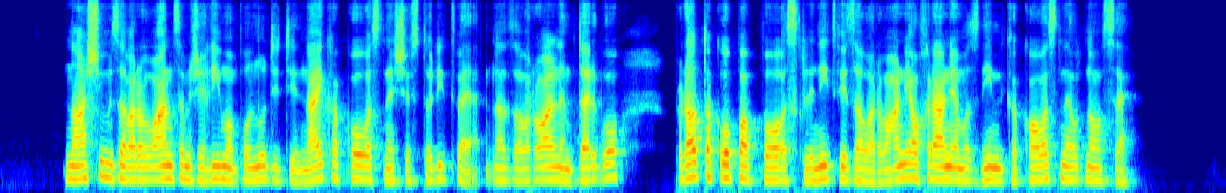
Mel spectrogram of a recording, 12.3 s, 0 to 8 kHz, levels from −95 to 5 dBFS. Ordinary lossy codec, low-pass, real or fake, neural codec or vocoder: none; none; fake; codec, 16 kHz, 0.8 kbps, ZipCodec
